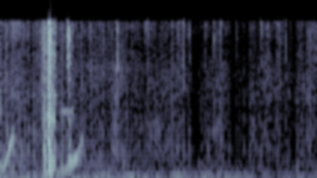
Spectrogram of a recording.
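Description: Two short pops from an animated intro's sound effects, about a third of a second apart at the start, with a faint tail fading out after them.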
